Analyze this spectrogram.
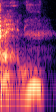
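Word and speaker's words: Champagnie: He just had he's This says Champagny according to Yeah, it is Basketball Champagne. Reference. It is Champagne. Champagny. That's how you say it.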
